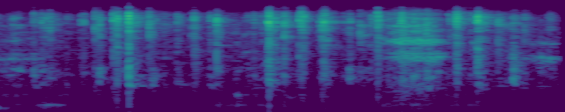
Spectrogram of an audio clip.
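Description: Computer keyboard being typed on at a quick, uneven pace, soft clicky keystrokes close to the microphone, quiet and with no talk.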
